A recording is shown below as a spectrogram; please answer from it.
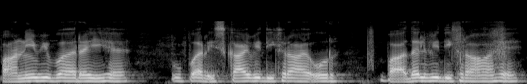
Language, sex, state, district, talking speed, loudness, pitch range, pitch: Hindi, male, Jharkhand, Ranchi, 195 wpm, -15 LUFS, 145-155 Hz, 150 Hz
